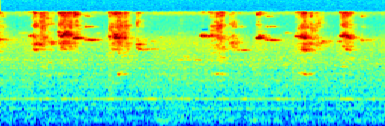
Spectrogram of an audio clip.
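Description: Faint, high squeaks from a gerbil running on its exercise wheel come in a rapid, uneven series behind a steady electrical hum and a quiet kitchen, with no talking.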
